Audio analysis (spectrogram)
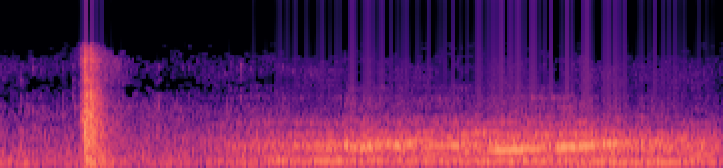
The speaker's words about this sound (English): Here's the car, I think.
